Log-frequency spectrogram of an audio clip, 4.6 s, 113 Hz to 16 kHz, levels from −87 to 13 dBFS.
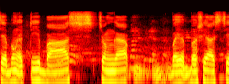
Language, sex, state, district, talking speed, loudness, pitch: Bengali, male, Assam, Hailakandi, 90 wpm, -14 LUFS, 130 Hz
